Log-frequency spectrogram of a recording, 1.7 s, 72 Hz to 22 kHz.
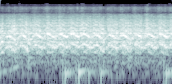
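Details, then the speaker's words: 1968 Plymouth Road Runner with a 440 (block tag suggests about 1978, truck or motorhome origin), no headers or manifolds: even, steady starter churn turning the engine over without firing to build oil pressure; oil seen coming up the tube. "so man let's cranking another minute here oh I can see you see oil coming up the tube"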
